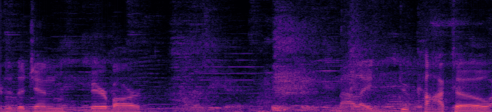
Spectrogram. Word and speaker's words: Maleducato: Maleducato. I said it wrong earlier because the D is backward and colored out, so I thought it was an Ucato, but Ducato.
